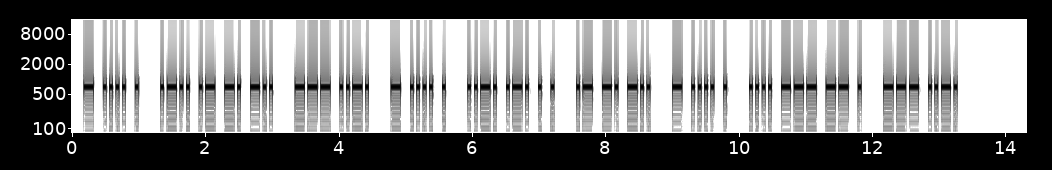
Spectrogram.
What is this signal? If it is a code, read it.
Morse code, heard as a keyed tone, about 25 wpm, 700 Hz. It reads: THE LAND OF THE FREE AND THE HOME OF
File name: Sets of 9 Words - 25wpm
